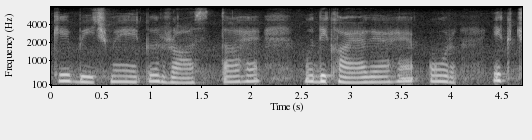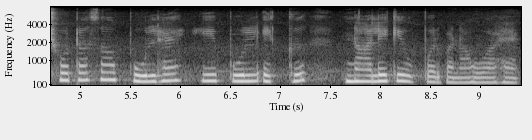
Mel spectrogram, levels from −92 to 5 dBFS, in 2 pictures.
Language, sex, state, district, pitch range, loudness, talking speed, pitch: Hindi, female, Himachal Pradesh, Shimla, 200-240 Hz, -17 LUFS, 160 wpm, 225 Hz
